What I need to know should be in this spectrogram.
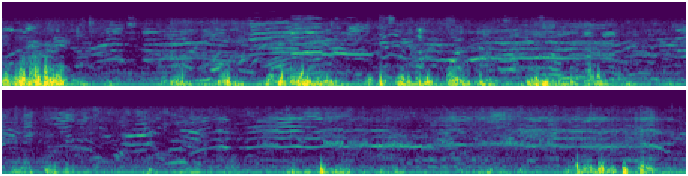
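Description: A crowd of people chatters and shouts in the distance outdoors.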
